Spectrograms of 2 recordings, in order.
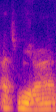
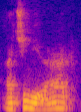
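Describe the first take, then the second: First: The two consonants join with no vowel between. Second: An extra i vowel separates the two consonants. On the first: The speaker calls it right. "o correto é admirar" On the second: The speaker calls it wrong. "Admirar, não"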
